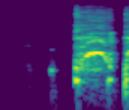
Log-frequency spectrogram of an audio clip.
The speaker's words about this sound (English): Excuse me, I'm sorry for coughing legends.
